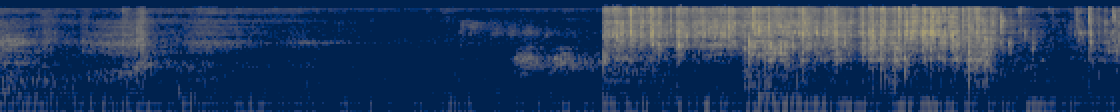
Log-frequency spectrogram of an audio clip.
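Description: Peeled food being scrubbed with salt and washed in water, with soft wet rubbing and splashing that grows louder and busier partway through, close by, with no talking.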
